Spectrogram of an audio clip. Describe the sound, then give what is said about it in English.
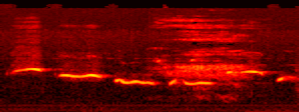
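A person whistles a tune: a string of clear, sustained notes stepping up and down in a simple melody, moderately loud and heard alone without talk. “Just kind of whistling a tune as everything's going on. Not saying anything.”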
